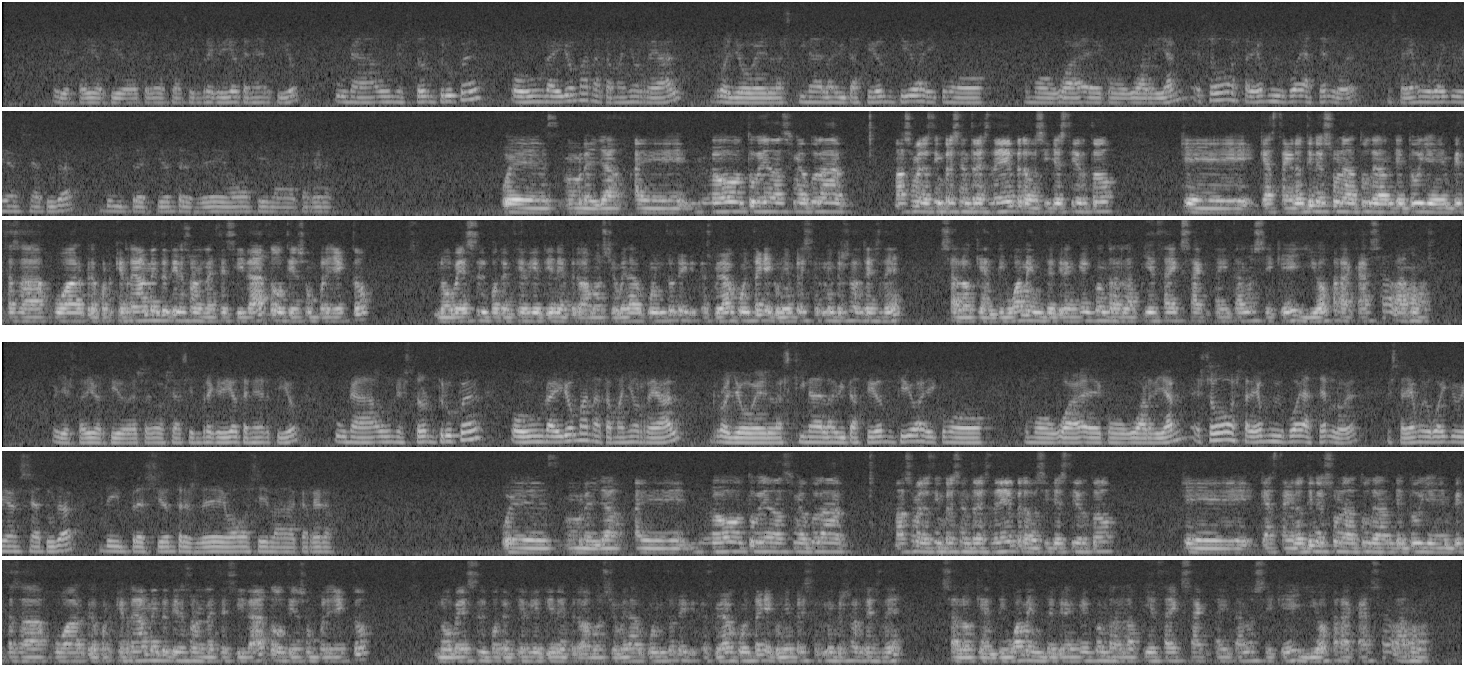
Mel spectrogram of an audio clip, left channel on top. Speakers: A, on the right; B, on the left.
A: Oye, está divertido eso, ¿eh? o sea, siempre he querido tener, tío, una, un Stormtrooper o un Iron Man a tamaño real, rollo en la esquina de la habitación, tío, ahí como, como, gua- eh, como guardián. Eso estaría muy guay hacerlo, ¿eh? Estaría muy guay que hubiera asignatura de impresión tres d o algo así en la carrera.
B: Pues, hombre, ya. eh, yo tuve una asignatura más o menos de impresión 3D, pero sí que es cierto que, que hasta que no tienes una tú delante tuya y empiezas a jugar, pero porque realmente tienes una necesidad o tienes un proyecto, no ves el potencial que tiene. Pero vamos, yo me he dado cuenta, de- me he dado cuenta que con una impresa, una impresa tres d o sea, lo que antiguamente tenían que encontrar la pieza exacta y tal, no sé qué, y yo para casa, vamos.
